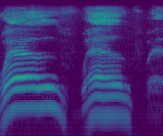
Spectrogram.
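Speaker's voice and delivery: condescending. Confronting two escapees from a prison, condescending. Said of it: "That condescending tone".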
